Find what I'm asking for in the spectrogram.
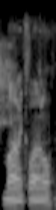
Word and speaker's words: monoclonal: And I know, how do you say that? Monocloid? I can never these medical terms. This new treatment that Governor DeSantis has ordered. – Monoclonal. – Monoclonal, the therapies for that.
